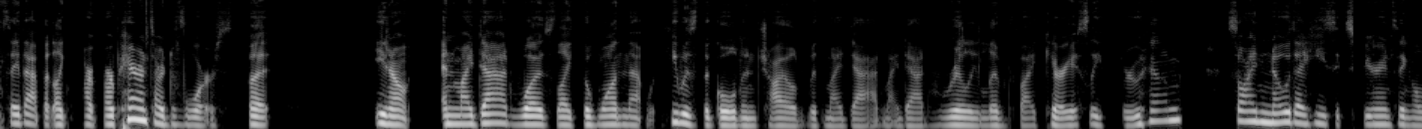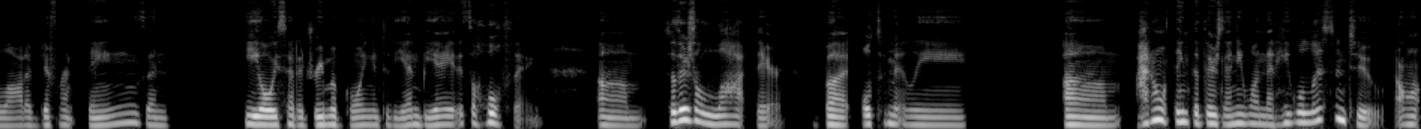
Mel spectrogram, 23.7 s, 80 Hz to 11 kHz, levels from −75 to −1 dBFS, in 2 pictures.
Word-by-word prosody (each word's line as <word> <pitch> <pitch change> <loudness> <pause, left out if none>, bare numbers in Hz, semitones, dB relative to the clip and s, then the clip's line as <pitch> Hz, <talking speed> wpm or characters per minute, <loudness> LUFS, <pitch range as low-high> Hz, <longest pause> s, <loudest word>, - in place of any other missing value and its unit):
say 180 - 0
that, 180 -2 -1
but, 160 - -5
like, 160 -2 +2 0.2
our 160 -3 0
our 165 - +6
parents 250 +2 +7
are 170 - +5
divorced, 155 -2 -6
but, 160 -2 +3 0.8
you 185 -1 +7
know 160 -4 +5 0.3
and 170 0 +3
my 170 0 +2
dad 185 0 +2
was, 160 -1 +4
like, 150 -2 -1
the 160 - +3
one 160 +1 -1
that 150 -1 -5
he 205 - -1
was 180 -5 +4
the 150 - -2
golden 145 -1 +2
child 135 -1 -6
with 135 +1 -10
my 135 -1 -10
dad. 130 0 -11
My - - -16
dad 135 -1 -10
really 145 -1 +1
lived 140 -1 -7
vicariously 145 +2 -5
through 145 +3 -3
him, 225 +6 -2 0.4
so 225 - -3
I 220 - +2
know 205 0 +4
that 190 -2 +1
he's 170 -2 -7
experiencing 160 -1 -5
a 145 - -7
lot 140 +1 -8
of 145 - -10
different 155 0 -8
things, 170 +6 -5
and 145 -2 -7 0.6
he 165 -2 +6
always 155 -1 +7
had 165 - -4
a 150 - -3
dream 155 +3 +1
of 155 - -1
going 150 +2 -5
into 155 +1 -9
the 140 -2 -8
NBA 155 0 -2
it's 185 - -10
a 185 - -2
whole 190 +2 +4
thing. - - -19 0.4
Um, 145 -2 -5
so 205 - +4
there's 245 0 +9
a 225 - +4
lot 165 -3 0
there, 140 - -8 0.3
but, 155 -2 +2
ultimately, 155 -4 -4 0.8
um, 150 -2 +1
I - - +2
don't 245 -2 +6
think 210 -1 +3
that 185 - 0
there's 175 -2 +2
anyone 175 0 -2
that 160 - -5
he 190 - -2
will 200 0 +3
listen 250 +4 +3
to, 150 -8 -4
uh, 165 -1 -3
160 Hz, 210 wpm, -24 LUFS, 145-175 Hz, 0.8 s, there's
